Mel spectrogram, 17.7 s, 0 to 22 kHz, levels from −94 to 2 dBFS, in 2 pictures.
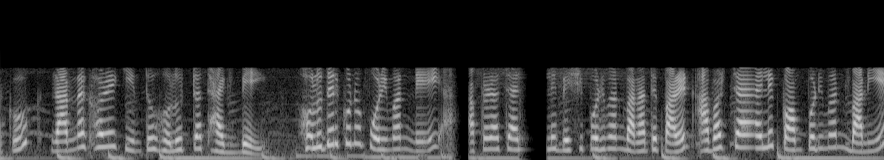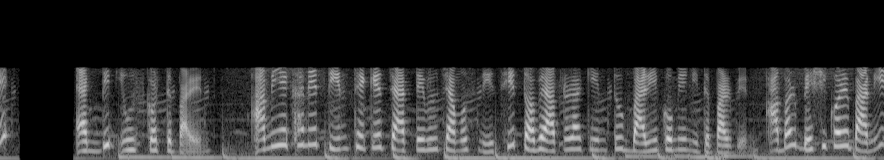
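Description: From 4.18 to 4.85 s there are repeated stalls, a stutter. Packets arrived late three times and the jitter buffer ran dry. The receiver stretched the last sound to cover about 0.3 s, the longest gap 176 ms. More than half that span is filler, so the audio drags and hiccups.

Three call audio freezes follow. At 5.18 s the sound hangs for 0.28 s, fading to silence for 0.15 s. At 7.41 s a short 0.13 s hold plays out without going silent. At 9.02 s the sound stops for 0.55 s, nearly all of it silent. Each time the audio resumes where it stopped. The likely cause is packets held up in transit, leaving the buffer empty.

From 13.80 to 17.59 s comes a jitter buffer speed-up. The buffer had built up surplus delay. The receiver trimmed many tiny pitch-period slices, about a fifth of a second in all. The audio runs at 105% speed, slightly hurried, with the pitch unchanged.

Throughout, the call path passes nothing above 4 kHz, which fits G.711 A-law.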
